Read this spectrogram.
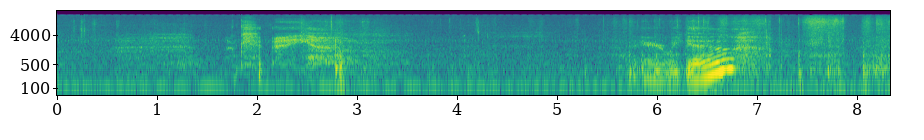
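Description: Stiff paper rustles and taps softly as it is handled.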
